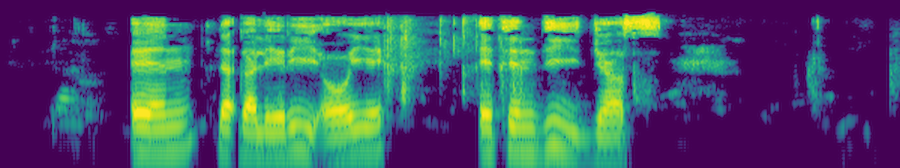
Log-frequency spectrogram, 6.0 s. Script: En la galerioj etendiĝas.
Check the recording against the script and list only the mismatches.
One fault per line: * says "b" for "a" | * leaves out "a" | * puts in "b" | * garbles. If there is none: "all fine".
all fine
